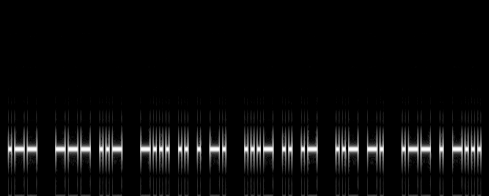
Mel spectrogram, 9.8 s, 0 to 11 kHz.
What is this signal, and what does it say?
Morse code, heard as a keyed tone, about 19 wpm, 800 Hz. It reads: W OU BIEN VIA UN WEB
